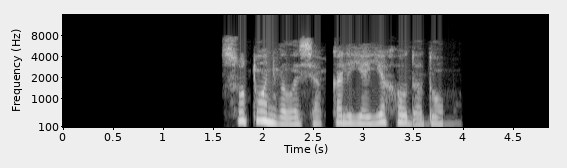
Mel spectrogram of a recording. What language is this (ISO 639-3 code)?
bel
